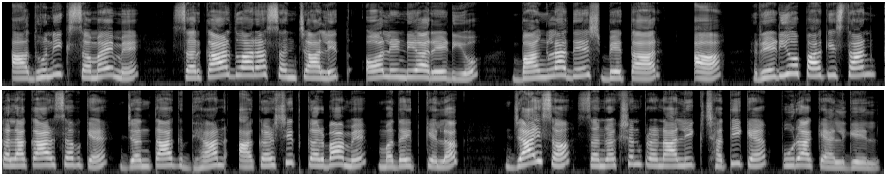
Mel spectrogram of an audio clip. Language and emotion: Maithili, neutral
